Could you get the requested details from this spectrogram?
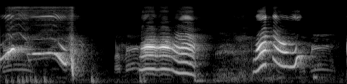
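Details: Pet parrot, called a talking parrot, imitating the word "mummy" indoors: three harmonic, voice-like utterances with bending, slurred pitch, separated by short pauses.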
